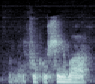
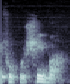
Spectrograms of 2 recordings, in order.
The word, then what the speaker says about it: Fukushima: and adjacent sides and Fukushima by the way we say Fukushima the Japanese don't put an accent on a syllable as I learned very quickly its Fukushima without the next Fukushima Hiroshima but I still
